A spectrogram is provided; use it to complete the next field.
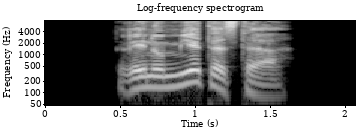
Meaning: inflection of renommiert: 1. strong/mixed nominative masculine singular superlative degree 2. strong genitive/dative feminine singular superlative degree 3. strong genitive plural superlative degree
- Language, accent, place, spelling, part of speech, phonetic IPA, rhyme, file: German, Germany, Berlin, renommiertester, adjective, [ʁenɔˈmiːɐ̯təstɐ], -iːɐ̯təstɐ, De-renommiertester.ogg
